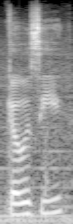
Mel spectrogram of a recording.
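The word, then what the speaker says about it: GoZ: my hair says interesting first have heard anyone spell out g-o-z of hers always heard it as ghosy um as in go to zbrush that makes sense i know people spell it out i don't know cozy makes a lot of sense so just importing a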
